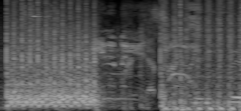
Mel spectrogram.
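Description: Rapid automatic gunfire from Call of Duty Mobile rattles loudly and close, a dense stream of shots that breaks off briefly and then resumes.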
